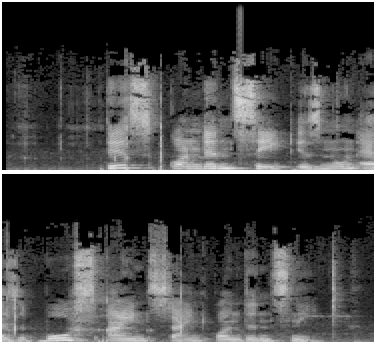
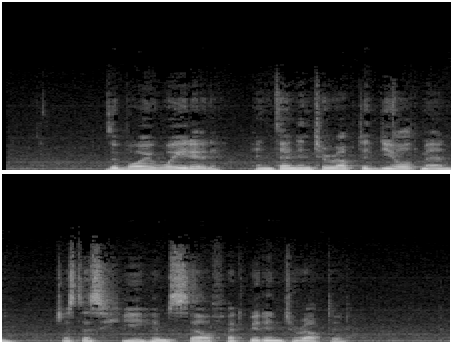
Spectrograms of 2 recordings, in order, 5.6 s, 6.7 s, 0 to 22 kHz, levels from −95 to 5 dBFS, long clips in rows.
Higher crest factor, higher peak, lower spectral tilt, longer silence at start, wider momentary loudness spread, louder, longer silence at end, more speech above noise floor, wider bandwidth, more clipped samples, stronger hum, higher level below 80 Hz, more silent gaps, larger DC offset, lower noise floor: about the same, 16 dB vs 16 dB; first, 0 dBFS vs -10 dBFS; second, -2 dB/octave vs -6.5 dB/octave; about the same, 0.7 s vs 0.75 s; about the same, 11 LU vs 9 LU; first, -15 LUFS vs -26 LUFS; second, 0.15 s vs 0.8 s; about the same, 31 dB vs 31 dB; first, 16 kHz vs 12.5 kHz; neither; neither; first, -50 dBFS vs -62 dBFS; neither; neither; second, -47 dBFS vs -55 dBFS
